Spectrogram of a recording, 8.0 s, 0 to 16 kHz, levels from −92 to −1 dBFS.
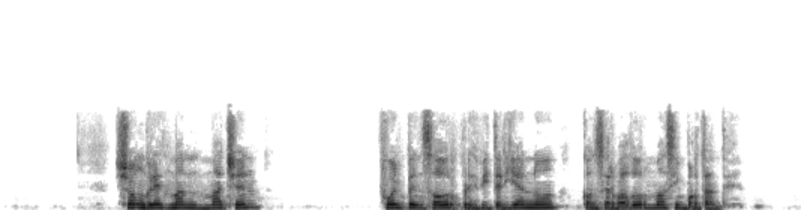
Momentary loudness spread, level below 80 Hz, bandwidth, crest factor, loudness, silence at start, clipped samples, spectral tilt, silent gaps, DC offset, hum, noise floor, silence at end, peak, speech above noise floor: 9 LU; -62 dBFS; 7.8 kHz; 16 dB; -18 LUFS; 1.15 s; under 0.1%; -5.5 dB/octave; 3.32-3.37 s; under 0.1%; none; -81 dBFS; 0.75 s; -4 dBFS; 64 dB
